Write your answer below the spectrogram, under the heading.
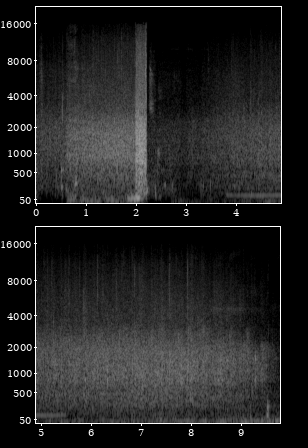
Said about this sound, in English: I kindly ask all of you here in so large numbers to kindly applaud for our speakers.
